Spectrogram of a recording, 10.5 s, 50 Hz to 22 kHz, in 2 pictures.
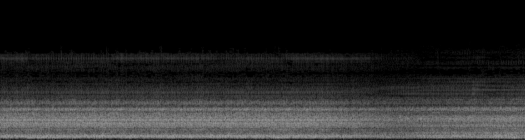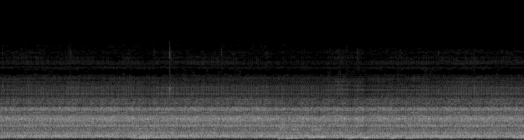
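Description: Steady hissing turbine sound played through the small speaker of a Lionel PRR S2 steam turbine model locomotive standing with its smoke units running, with a slight dip about four seconds in.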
